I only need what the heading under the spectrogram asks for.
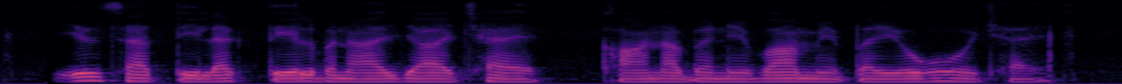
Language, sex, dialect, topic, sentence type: Maithili, male, Bajjika, agriculture, statement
